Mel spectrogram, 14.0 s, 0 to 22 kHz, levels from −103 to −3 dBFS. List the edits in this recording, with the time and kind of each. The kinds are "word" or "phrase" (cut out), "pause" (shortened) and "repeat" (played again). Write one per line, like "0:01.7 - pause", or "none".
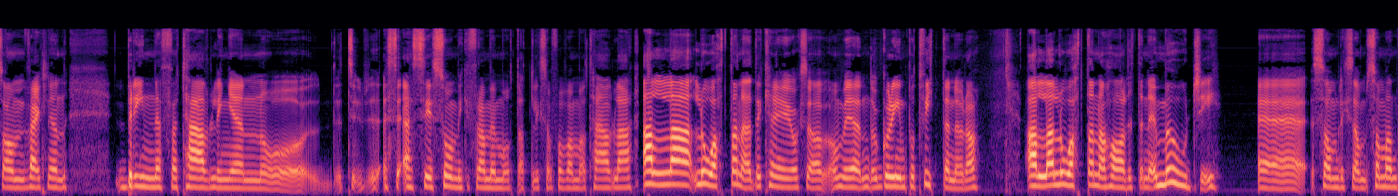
0:06.4 - pause
0:11.3 - phrase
